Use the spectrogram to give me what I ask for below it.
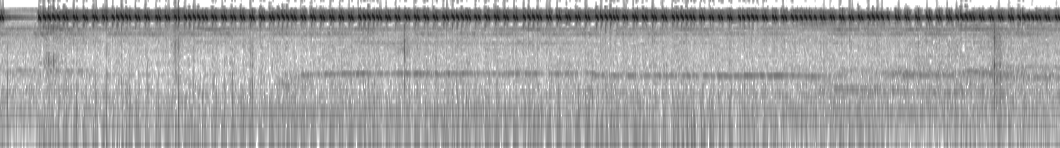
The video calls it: Suara Jangkrik Pengusir Tikus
